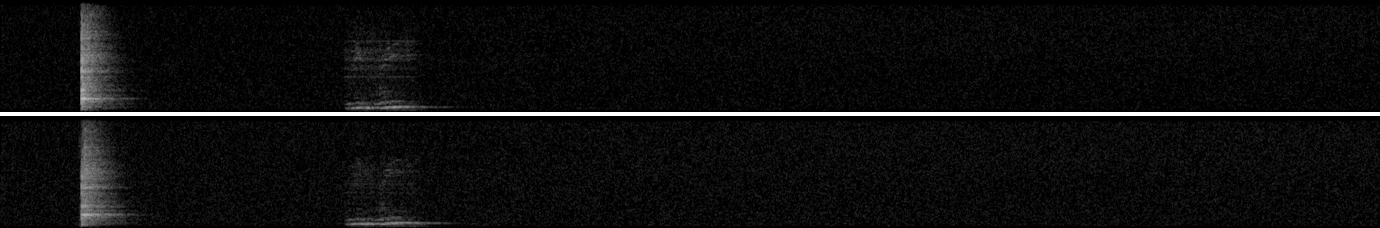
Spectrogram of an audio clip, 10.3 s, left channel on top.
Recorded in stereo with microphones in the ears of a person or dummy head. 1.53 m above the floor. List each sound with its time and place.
0.6 s tapping: 25° left (ahead or behind), 1.0 m
2.6 s a child speaking: 35° left (ahead or behind), 3.5 m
